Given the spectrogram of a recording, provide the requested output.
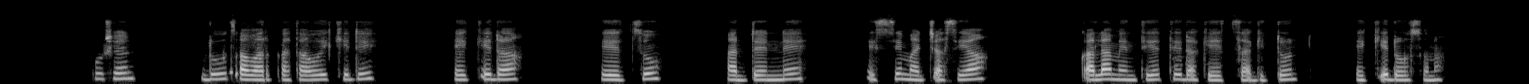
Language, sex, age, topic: Gamo, female, 25-35, government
